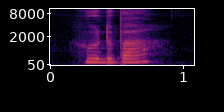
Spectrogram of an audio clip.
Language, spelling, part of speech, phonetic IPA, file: Czech, hudba, noun, [ˈɦudba], Cs-hudba.ogg
- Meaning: music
